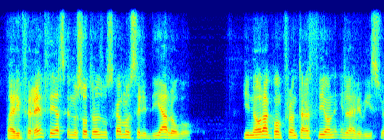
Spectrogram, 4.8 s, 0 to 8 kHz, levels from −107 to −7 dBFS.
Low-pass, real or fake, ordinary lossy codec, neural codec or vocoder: 7.2 kHz; fake; none; codec, 16 kHz in and 24 kHz out, 0.8 kbps, FocalCodec, streaming, 65536 codes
